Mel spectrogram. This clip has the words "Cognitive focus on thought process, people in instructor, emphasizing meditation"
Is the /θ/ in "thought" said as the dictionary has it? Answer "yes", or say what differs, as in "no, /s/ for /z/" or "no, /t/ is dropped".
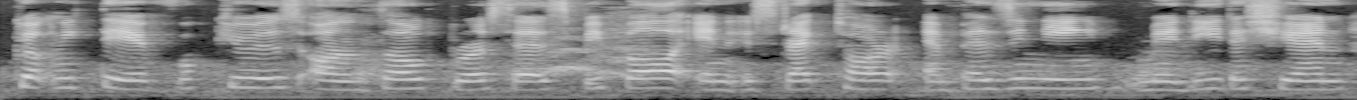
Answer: no, /s/ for /θ/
